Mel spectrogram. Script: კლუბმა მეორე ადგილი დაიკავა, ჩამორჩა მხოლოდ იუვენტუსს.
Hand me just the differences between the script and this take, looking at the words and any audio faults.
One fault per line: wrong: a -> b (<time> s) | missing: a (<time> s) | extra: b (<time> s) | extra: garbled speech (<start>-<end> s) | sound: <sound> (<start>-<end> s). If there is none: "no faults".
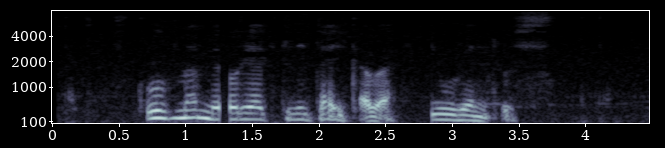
sound: dropout (1.2-1.3 s)
missing: ჩამორჩა მხოლოდ (2.5 s)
